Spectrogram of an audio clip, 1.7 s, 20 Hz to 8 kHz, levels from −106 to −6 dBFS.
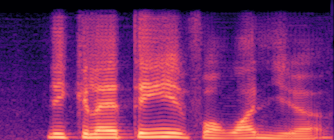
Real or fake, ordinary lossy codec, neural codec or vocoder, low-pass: fake; none; codec, 16 kHz, 0.7 kbps, FocalCodec; 7.2 kHz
